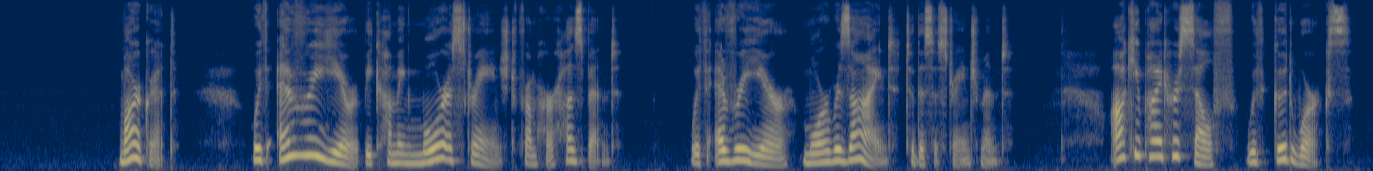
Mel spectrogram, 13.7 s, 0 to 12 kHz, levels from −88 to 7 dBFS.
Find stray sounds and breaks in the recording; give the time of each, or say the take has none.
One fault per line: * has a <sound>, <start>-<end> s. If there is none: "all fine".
all fine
